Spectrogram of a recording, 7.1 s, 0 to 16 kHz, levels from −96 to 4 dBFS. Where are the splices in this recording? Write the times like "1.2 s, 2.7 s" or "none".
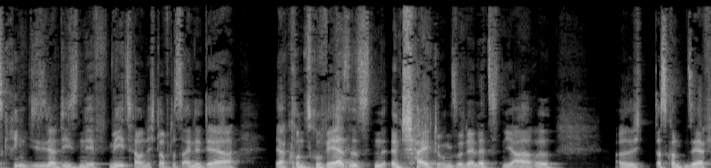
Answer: none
